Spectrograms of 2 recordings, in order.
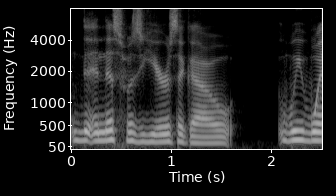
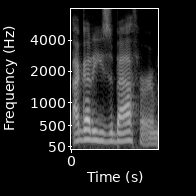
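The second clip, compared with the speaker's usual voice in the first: mumbled, barely opening the mouth. Retelling how a man suddenly walked off, imitating his mumble. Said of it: "he just mumbles like".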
